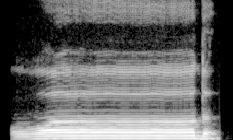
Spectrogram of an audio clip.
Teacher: ضاد کو زبان کا کروٹ یہ دانتوں کے نواجس کے ساتھ لگانا، یعنی جبڑوں کے جو دانت تھے اس کے ساتھ زبان کی کروٹ لگانے سے ضاد ادا ہوگی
